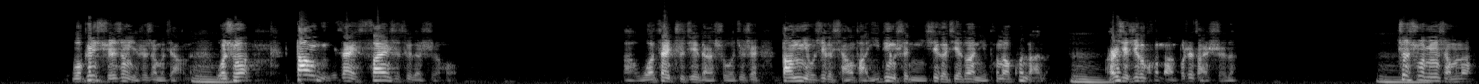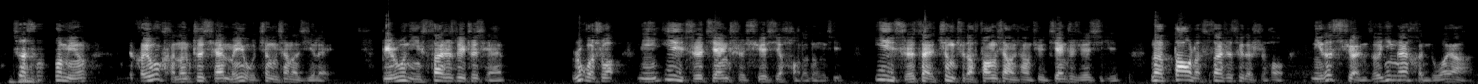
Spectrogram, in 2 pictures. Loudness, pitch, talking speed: -19 LUFS, 155 Hz, 280 characters per minute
